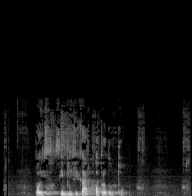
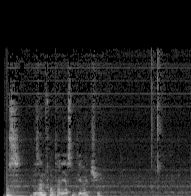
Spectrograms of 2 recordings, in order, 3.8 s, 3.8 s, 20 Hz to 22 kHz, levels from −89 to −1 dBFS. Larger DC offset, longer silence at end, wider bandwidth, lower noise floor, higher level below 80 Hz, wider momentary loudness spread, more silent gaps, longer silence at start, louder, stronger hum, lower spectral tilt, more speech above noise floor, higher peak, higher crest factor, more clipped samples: neither; second, 0.15 s vs 0.6 s; second, 10 kHz vs 16.5 kHz; first, -59 dBFS vs -54 dBFS; second, -78 dBFS vs -34 dBFS; second, 13 LU vs 25 LU; neither; first, 0.7 s vs 0.15 s; first, -24 LUFS vs -30 LUFS; neither; about the same, -6 dB/octave vs -5 dB/octave; first, 36 dB vs 24 dB; about the same, -4 dBFS vs -2 dBFS; about the same, 22 dB vs 24 dB; neither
